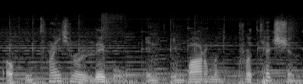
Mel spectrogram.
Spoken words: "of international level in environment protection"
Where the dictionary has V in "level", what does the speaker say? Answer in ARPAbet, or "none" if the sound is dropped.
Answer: B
